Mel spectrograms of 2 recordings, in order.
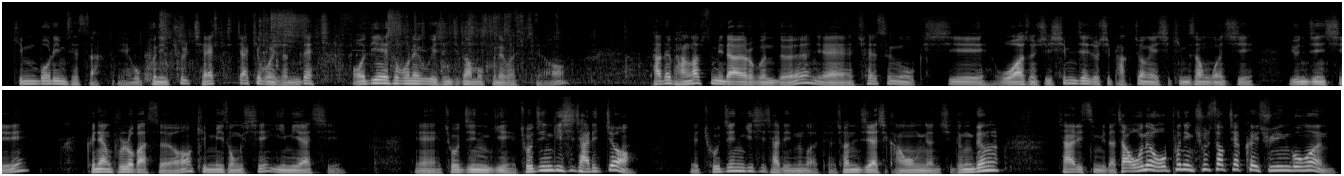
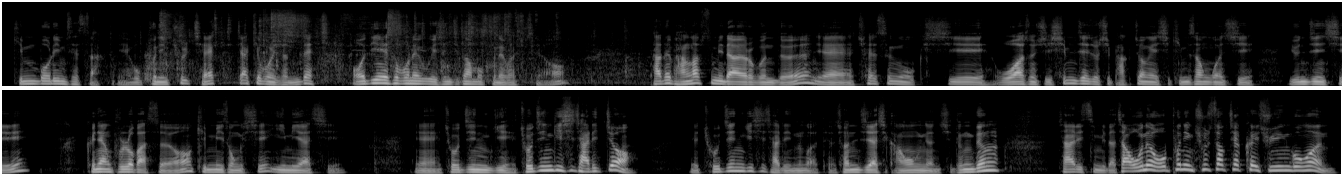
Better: neither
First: footsteps; noticeable; from 1 to 6.5 s; peak 10 dB below the speech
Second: footsteps; noticeable; from 1 to 6.5 s; peak 10 dB below the speech

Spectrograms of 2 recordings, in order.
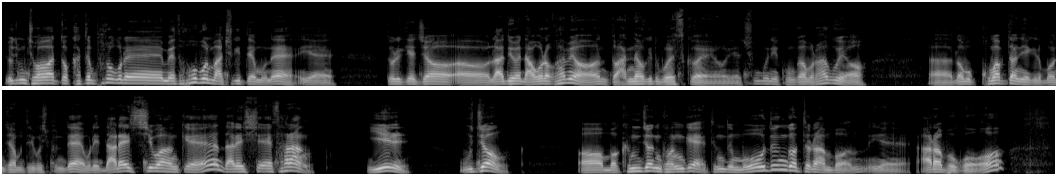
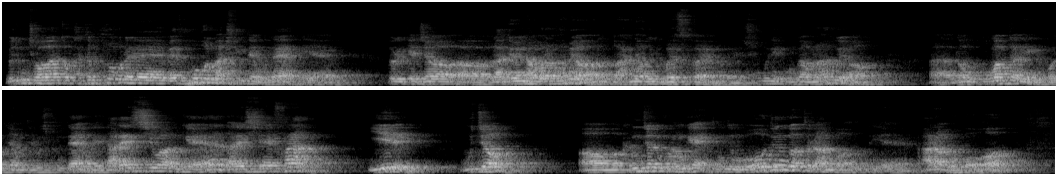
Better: first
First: none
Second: off-mic speech; far // room echo; noticeable; dies away in 0.8 s

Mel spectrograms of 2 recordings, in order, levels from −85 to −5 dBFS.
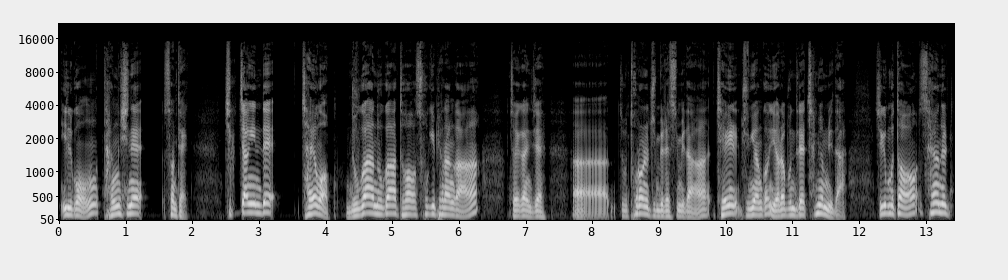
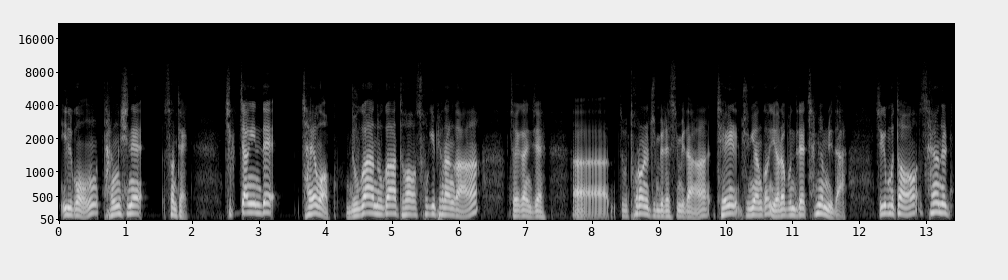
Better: first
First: none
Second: muffled; very; fading above 1.5 kHz

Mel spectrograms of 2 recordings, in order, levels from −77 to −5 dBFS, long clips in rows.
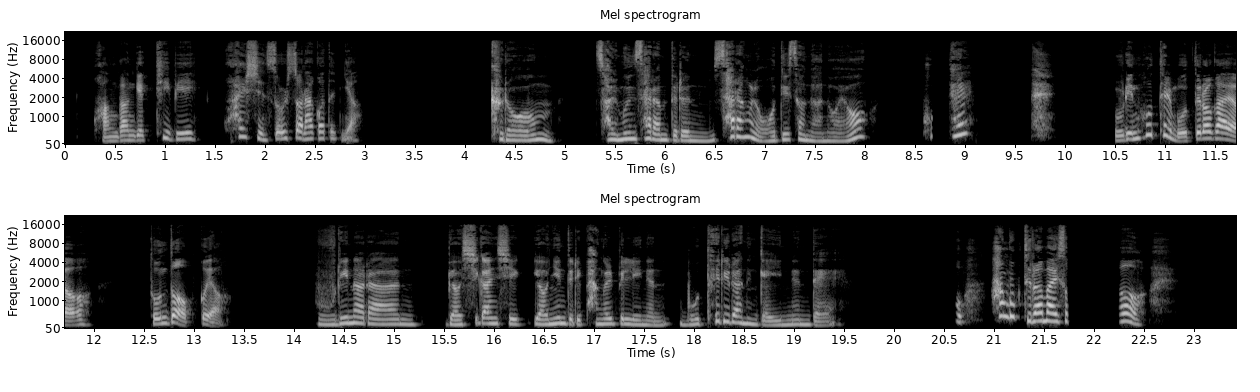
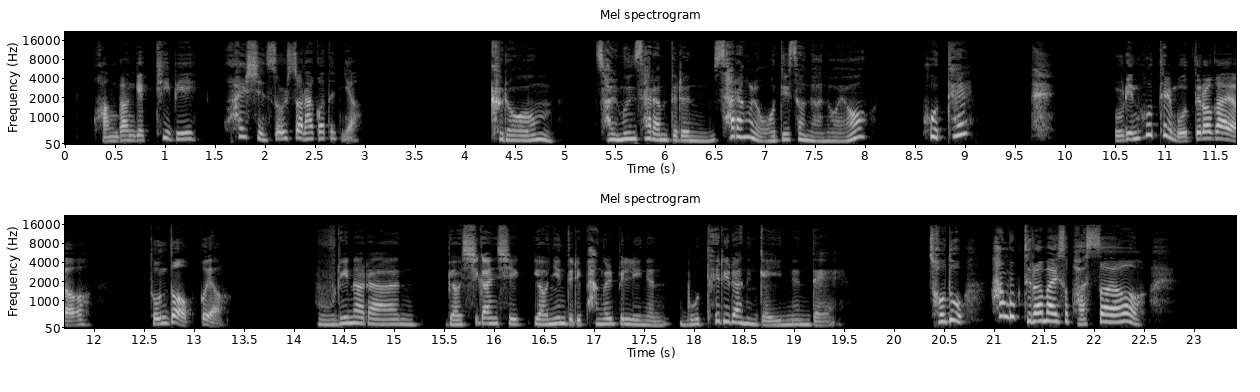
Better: second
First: audio cutting out; at 8.5 s, at 20 s and at 22 s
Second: none

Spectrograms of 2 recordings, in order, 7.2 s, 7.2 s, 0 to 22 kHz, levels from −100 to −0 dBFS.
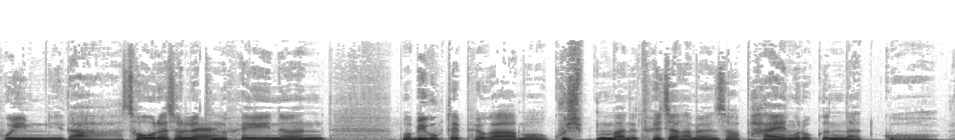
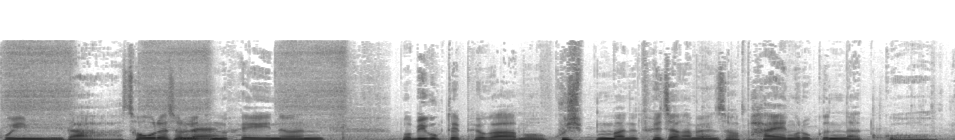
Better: first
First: none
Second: hiss; faint; throughout; 20 dB below the speech

